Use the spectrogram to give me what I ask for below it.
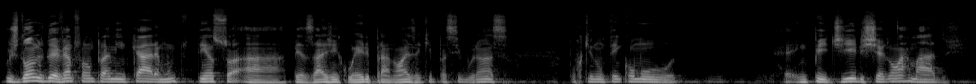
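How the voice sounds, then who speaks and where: A man from Brazil, an MMA journalist, telling stories in a lively, slangy way on a casual podcast. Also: mid-range voice, a little fast. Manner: animated, slangy, acts out quoted voices.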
